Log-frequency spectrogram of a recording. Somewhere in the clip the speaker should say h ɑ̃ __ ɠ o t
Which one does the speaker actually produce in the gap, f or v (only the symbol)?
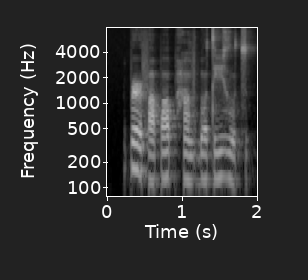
v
